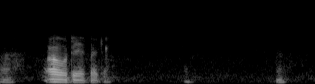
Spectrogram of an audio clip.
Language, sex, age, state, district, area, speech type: Bodo, male, 18-30, Assam, Kokrajhar, rural, conversation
